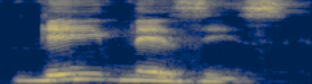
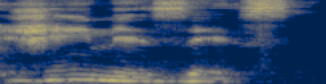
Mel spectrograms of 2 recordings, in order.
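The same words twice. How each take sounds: First: It begins with a hard 'g' sound. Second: It begins with a soft 'zh' sound. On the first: This is the Greek reading. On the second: This is the usual Portuguese reading.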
